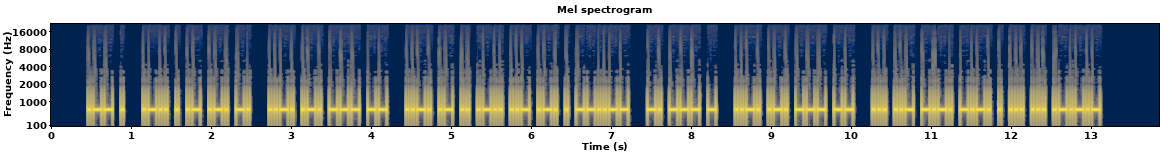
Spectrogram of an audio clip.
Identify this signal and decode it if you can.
Morse code, heard as a keyed tone, about 34 wpm, 700 Hz. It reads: WE LEARN FROM FAILURE, NOT FROM SUCCESS.
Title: Sentences from Top 900 Words 35wpm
